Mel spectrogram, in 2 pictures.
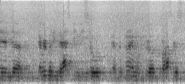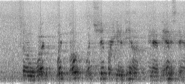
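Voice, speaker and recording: A man speaks at a fairly quick pace with an American accent. Noticeable background noise runs under his voice. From Southern California. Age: 40s. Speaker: navy officer, war veteran. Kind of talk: speech. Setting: banquet hall with audience. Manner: halting, with frequent fillers and repeats.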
